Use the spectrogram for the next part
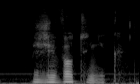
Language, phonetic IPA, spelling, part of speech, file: Polish, [ʒɨˈvɔtʲɲik], żywotnik, noun, Pl-żywotnik.ogg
